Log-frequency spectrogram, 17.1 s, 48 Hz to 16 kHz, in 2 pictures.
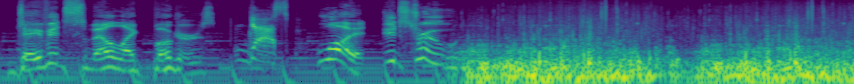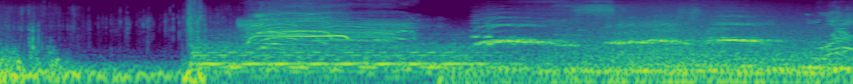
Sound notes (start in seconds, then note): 4.6 rumbling; 10.9 scream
